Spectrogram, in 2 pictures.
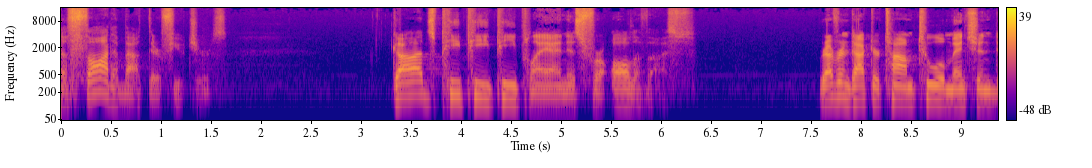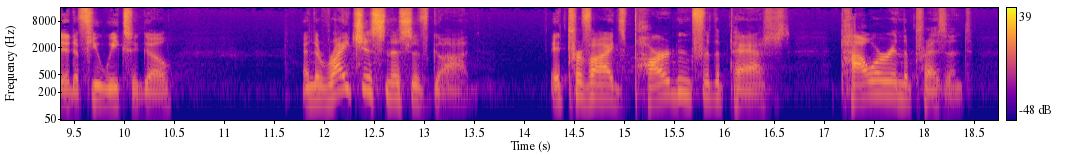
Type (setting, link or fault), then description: setting, large echoing room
